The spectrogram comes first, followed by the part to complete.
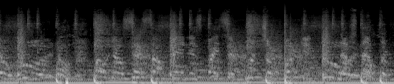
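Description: A sharp loud pop at 0.66 to 0.69 s, then a double pop at 2.85 to 2.94 s, both jumping well above the sound, which continues underneath, likely from a voltage spike such as a switch, static or driver glitch.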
